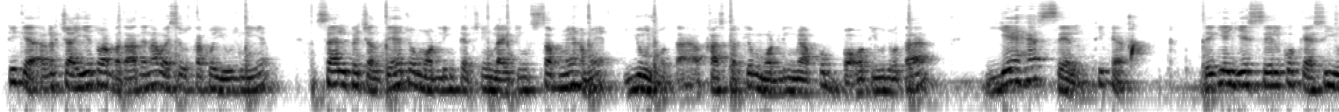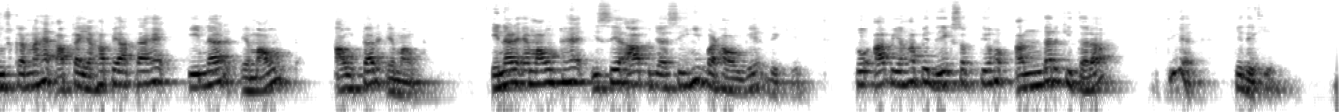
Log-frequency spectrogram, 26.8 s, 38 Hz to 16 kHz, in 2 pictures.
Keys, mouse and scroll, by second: 0.0 middle click, 0.4-7.3 typing, 0.8 alt+middle click, 1.3 alt+middle click, 2.0-2.7 alt+middle click, 2.8 alt+middle click, 3.5 alt+middle click, 5.5 alt+middle click, 6.2 alt+middle click, 6.9 alt+middle click, 7.6 middle click, 8.1 scroll up 1, 8.2-8.7 alt+middle click, 8.7 alt+w, 9.1 z, 10.8 alt+w, 12.0 z, 18.3-22.0 drag, 22.4-22.9 scroll up 1, 25.9-26.7 drag.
